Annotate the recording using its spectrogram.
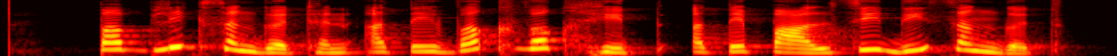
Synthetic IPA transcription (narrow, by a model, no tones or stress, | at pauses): pɐbliksə̃ŋɡəʈʰənɐt̪eʋəkʰʋəkʰɦɪt̪ɐt̪epaːlsid̪iːsə̃ŋɡət̪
